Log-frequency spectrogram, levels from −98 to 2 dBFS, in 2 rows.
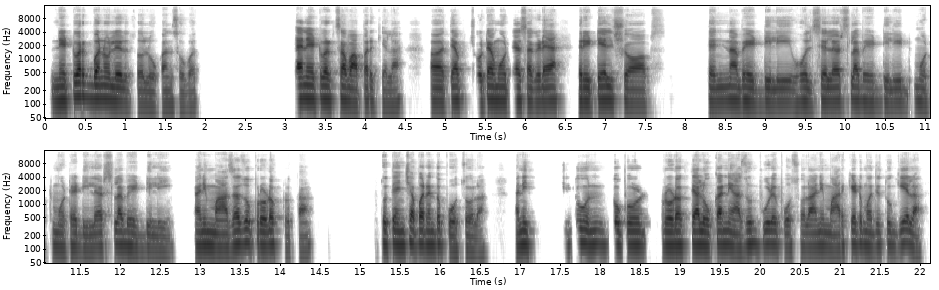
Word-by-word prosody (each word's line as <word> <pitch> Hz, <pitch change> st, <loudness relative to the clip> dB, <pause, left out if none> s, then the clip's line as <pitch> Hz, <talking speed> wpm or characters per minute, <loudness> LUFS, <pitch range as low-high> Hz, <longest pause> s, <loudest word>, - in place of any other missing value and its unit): network 140 Hz, +4 st, +5 dB
बनवलेलं 125 Hz, -4 st, +5 dB
होतं 100 Hz, 0 st, -6 dB
लोकांसोबत 95 Hz, 0 st, -8 dB, 1.2 s
त्या 130 Hz, -, +10 dB
नेटवर्कचा 130 Hz, -1 st, +4 dB
वापर 115 Hz, 0 st, +4 dB
केला, 100 Hz, +1 st, -7 dB, 0.4 s
अ, 115 Hz, -1 st, +4 dB
त्या 125 Hz, -, +4 dB, 0.2 s
छोट्या-मोठ्या 120 Hz, 0 st, +2 dB
सगळ्या 115 Hz, 0 st, +3 dB, 0.3 s
रिटेल 120 Hz, +1 st, +2 dB
शॉप्स 105 Hz, -3 st, 0 dB, 0.7 s
त्यांना 115 Hz, +2 st, 0 dB
भेट 115 Hz, -3 st, 0 dB
दिली, 110 Hz, 0 st, -2 dB
व्होलसेलर्सला 115 Hz, +2 st, -1 dB
भेट 110 Hz, -2 st, -6 dB
दिली, 110 Hz, -1 st, -4 dB, 0.2 s
मोठ्या-मोठ्या 115 Hz, +1 st, -5 dB
डीलर्सला 115 Hz, +3 st, -2 dB
भेट 110 Hz, -4 st, -4 dB
दिली 100 Hz, -3 st, -7 dB, 0.3 s
आणि 120 Hz, +1 st, +1 dB
माझा 115 Hz, 0 st, +2 dB
जो 140 Hz, +2 st, +1 dB
प्रोडक्ट 125 Hz, -1 st, +1 dB
होता, 95 Hz, -1 st, -8 dB, 0.9 s
तो 130 Hz, -, +1 dB
त्यांच्यापर्यंत 125 Hz, 0 st, +2 dB
पोहोचवला 100 Hz, -4 st, -4 dB, 0.4 s
आणि 125 Hz, +3 st, +1 dB, 0.5 s
तिथून 130 Hz, 0 st, -3 dB
तो 130 Hz, -, +2 dB
प्रो 125 Hz, 0 st, +1 dB, 0.3 s
प्रोडक्ट 120 Hz, 0 st, +2 dB
त्या 125 Hz, -, +8 dB
लोकांनी 125 Hz, +1 st, +3 dB
अजून 125 Hz, +4 st, -1 dB
पुढे 130 Hz, +1 st, -1 dB
पोहोचवला 110 Hz, +1 st, -3 dB
आणि 115 Hz, +1 st, -1 dB
मार्केटमध्ये 115 Hz, +2 st, -2 dB
तो 125 Hz, -, -4 dB
गेला 130 Hz, -1 st, +1 dB
115 Hz, 125 wpm, -24 LUFS, 110-125 Hz, 1.2 s, त्या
